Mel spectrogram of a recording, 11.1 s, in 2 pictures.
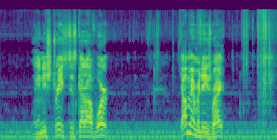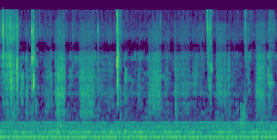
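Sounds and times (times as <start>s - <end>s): crunching and chewing ice pop: 4.7s - 11.0s.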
